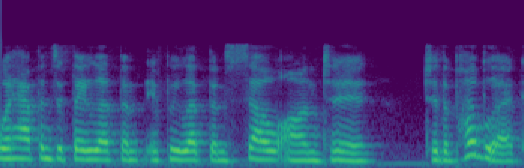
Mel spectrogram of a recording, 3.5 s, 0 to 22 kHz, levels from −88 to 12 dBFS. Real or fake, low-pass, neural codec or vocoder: fake; 7.2 kHz; codec, 16 kHz, 2 kbps, FunCodec, trained on LibriTTS, 25 frames a second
